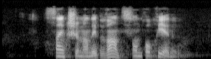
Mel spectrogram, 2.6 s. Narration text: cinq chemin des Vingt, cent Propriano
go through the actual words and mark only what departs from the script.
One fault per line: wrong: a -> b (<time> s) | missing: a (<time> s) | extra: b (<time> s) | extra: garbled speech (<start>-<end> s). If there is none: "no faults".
no faults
